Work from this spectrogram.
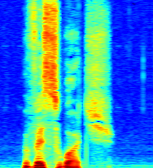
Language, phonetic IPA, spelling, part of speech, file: Polish, [ˈvɨswat͡ɕ], wysłać, verb, Pl-wysłać.ogg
